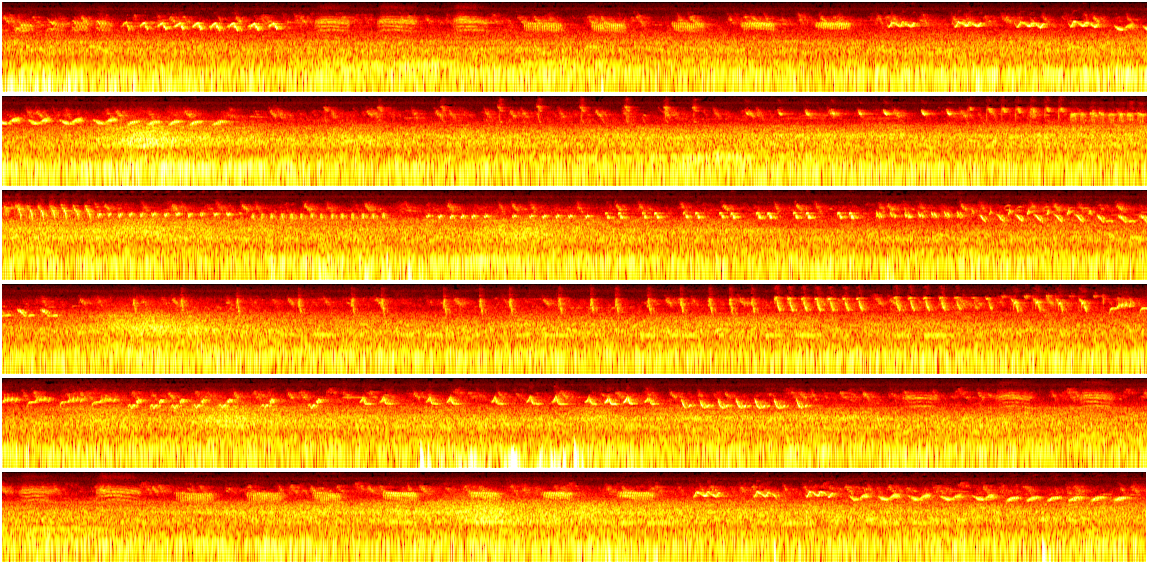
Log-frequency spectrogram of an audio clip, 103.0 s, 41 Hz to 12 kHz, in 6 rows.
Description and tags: Recorded at dawn in the summer in large open courtyard of an apartment complex in central Phoenix Arizona. Variety of birds, faint city ambience, perhaps distant air conditioners.
Recorder: Zoom H1
Processing: none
